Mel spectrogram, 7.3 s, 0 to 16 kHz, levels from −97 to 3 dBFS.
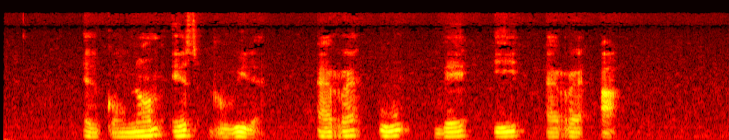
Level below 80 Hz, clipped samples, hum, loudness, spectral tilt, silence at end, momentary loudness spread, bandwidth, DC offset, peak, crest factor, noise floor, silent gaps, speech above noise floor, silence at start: -58 dBFS; under 0.1%; none; -26 LUFS; -6.5 dB/octave; 1.1 s; 9 LU; 11.5 kHz; under 0.1%; -8 dBFS; 20 dB; -57 dBFS; none; 32 dB; 0.85 s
